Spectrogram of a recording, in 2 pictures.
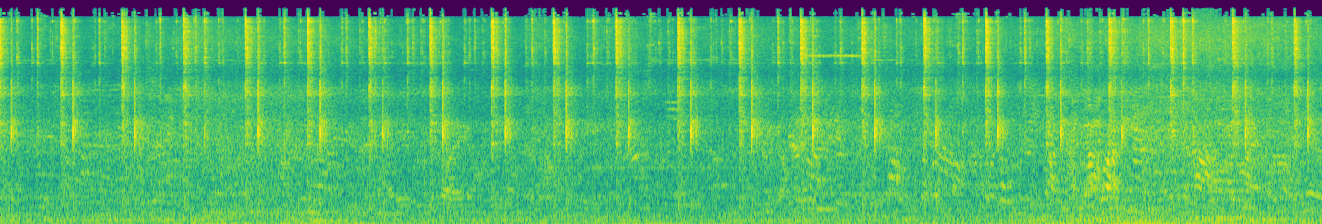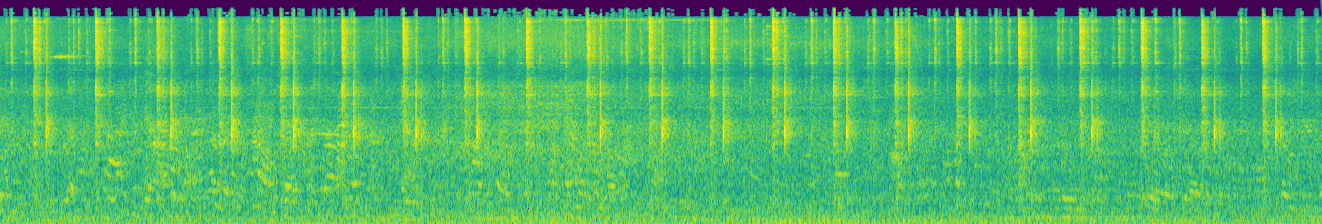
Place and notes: Guangzhou St., Taipei City - Vendors car
Taipei City, Taiwan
